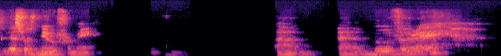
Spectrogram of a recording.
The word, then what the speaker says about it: Bouveret: Bouveret. If you're French, you'd never pronounce the last word or last letter. Why would you?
